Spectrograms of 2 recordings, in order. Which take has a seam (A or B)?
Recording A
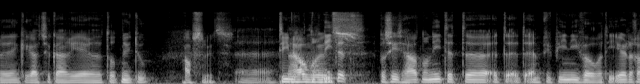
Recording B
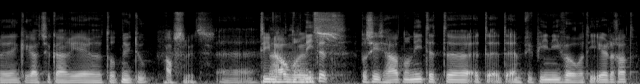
B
